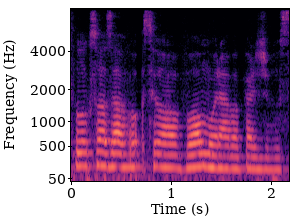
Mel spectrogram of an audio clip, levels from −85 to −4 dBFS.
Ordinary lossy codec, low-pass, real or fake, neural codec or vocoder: none; none; real; none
